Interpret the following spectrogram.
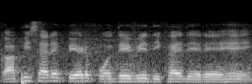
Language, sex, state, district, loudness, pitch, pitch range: Hindi, female, Gujarat, Gandhinagar, -14 LUFS, 130 Hz, 120-145 Hz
